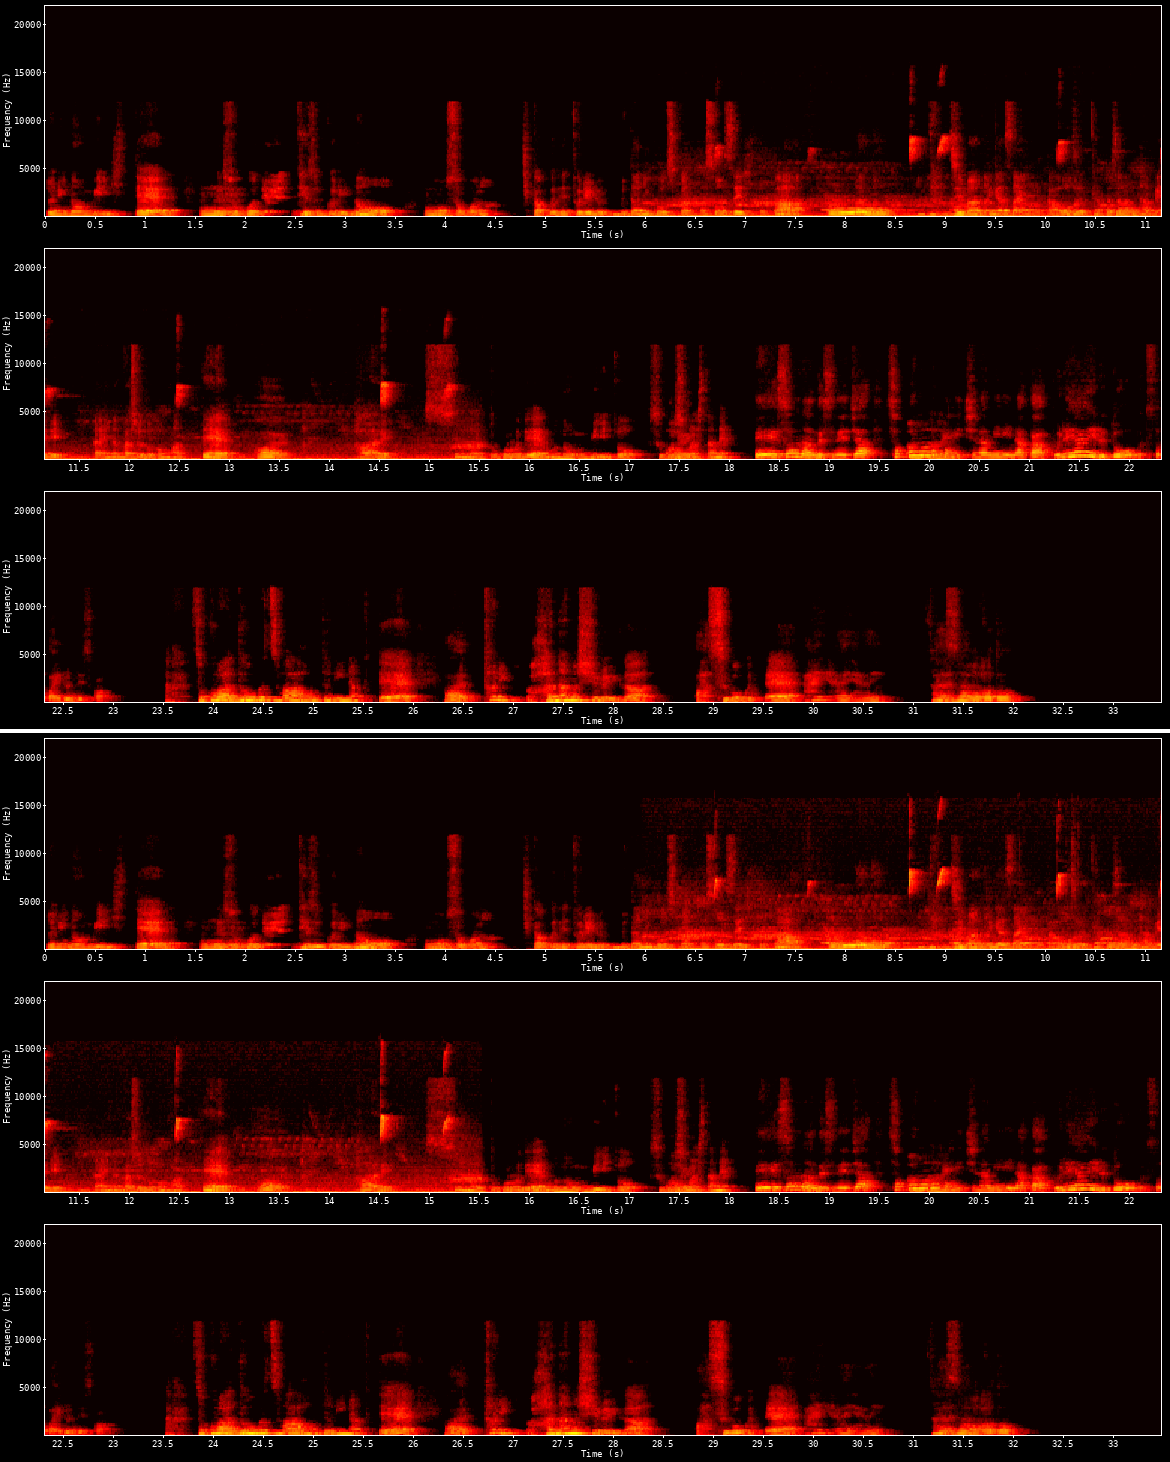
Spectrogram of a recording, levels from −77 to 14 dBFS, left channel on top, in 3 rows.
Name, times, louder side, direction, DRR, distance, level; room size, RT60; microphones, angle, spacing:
voice 1, 0.0-1.3 1.7-3.5 3.9-4.5 4.9-7.6 8.1-8.4 8.7-11.3 11.6-13.1 14.2-14.6 14.9-18.0 19.8-20.2 23.5-26.1 26.4-28.4 29.0-29.9 31.2-31.8, equal, 50° left, -3 dB, 2.0 m, -28 dB
voice 2, 1.5-2.0 3.8-4.1 7.8-8.5 10.7-11.0 13.3-13.6 17.4-17.6 18.3-22.9 26.3-26.6 28.8-29.0 29.9-30.7 31.2-32.0, left 3 dB, 80° left, 3 dB, 0.5 m, -26 dB
sound 1, 5.9-15.5, right 2 dB, 80° right, 0.8 m, -31 dB
3.7 x 3.3 x 2.9 m, 0.34 s
head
